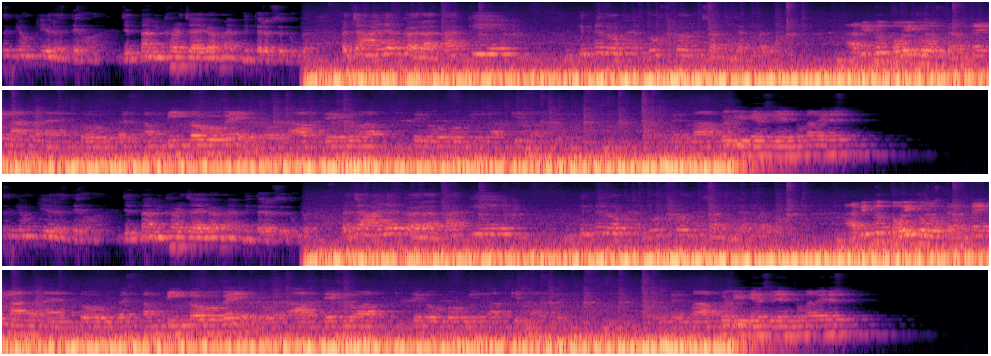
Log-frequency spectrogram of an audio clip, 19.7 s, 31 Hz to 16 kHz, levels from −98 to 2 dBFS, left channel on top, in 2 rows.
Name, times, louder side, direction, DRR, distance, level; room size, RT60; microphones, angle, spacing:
voice 1, 0.0-5.1 5.6-7.7 17.1-17.3, left 1 dB, 65° left, 1 dB, 0.6 m, -35 dB
sound 1, 3.0-17.2, equal, 10° left, 0.5 m, -20 dB
voice 2, 8.4-13.6 14.0-15.5 16.4-18.3, right 1 dB, 75° right, -2 dB, 0.7 m, -34 dB
2.5 x 2.3 x 2.6 m, 0.73 s
head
